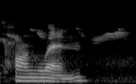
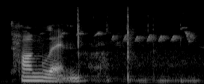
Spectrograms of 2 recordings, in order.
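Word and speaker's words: tonglen: what was happening so there's a practice called tong lin it is a tibetan buddhist practice and tong means to to send out to give and len is to accept and uh it's spelled t-o-n-g-l-e-n tong lin and i first um learned about it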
